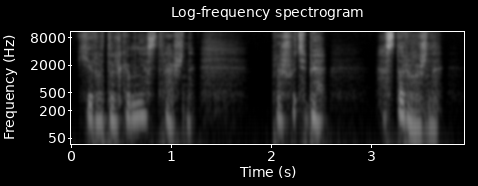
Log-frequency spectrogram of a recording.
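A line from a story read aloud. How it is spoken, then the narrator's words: Whispered plea. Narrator (Russian): взмолилась она шепотом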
